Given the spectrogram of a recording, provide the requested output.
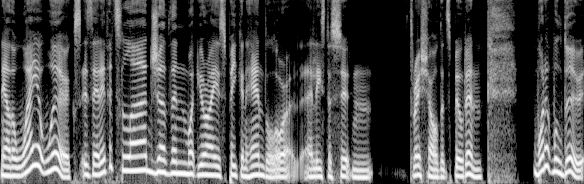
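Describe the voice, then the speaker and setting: Recorded very cleanly against a silent background, a man with a fairly high pitch speaks at a moderate pace, with very wide pitch swings, very even loudness and a dry, close sound with no echo. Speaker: tech podcast host. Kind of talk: casual chat, tech news discussion. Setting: studio.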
